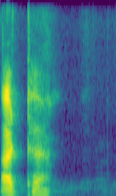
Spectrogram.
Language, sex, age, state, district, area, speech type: Sindhi, female, 30-45, Delhi, South Delhi, urban, read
